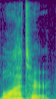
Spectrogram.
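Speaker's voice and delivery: WATER with a crisp, audible T; hard-T WATER. Shown as a demonstration. Teacher repeats the learner's mistake, WATER with a hard T. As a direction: hit the T in WATER. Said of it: "you hear the T".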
